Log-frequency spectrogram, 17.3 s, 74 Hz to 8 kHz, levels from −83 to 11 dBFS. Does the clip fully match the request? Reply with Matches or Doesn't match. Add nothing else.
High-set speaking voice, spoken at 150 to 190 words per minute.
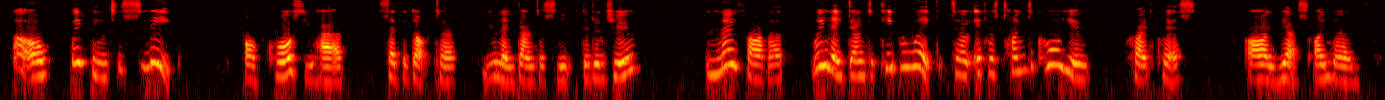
Doesn't match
